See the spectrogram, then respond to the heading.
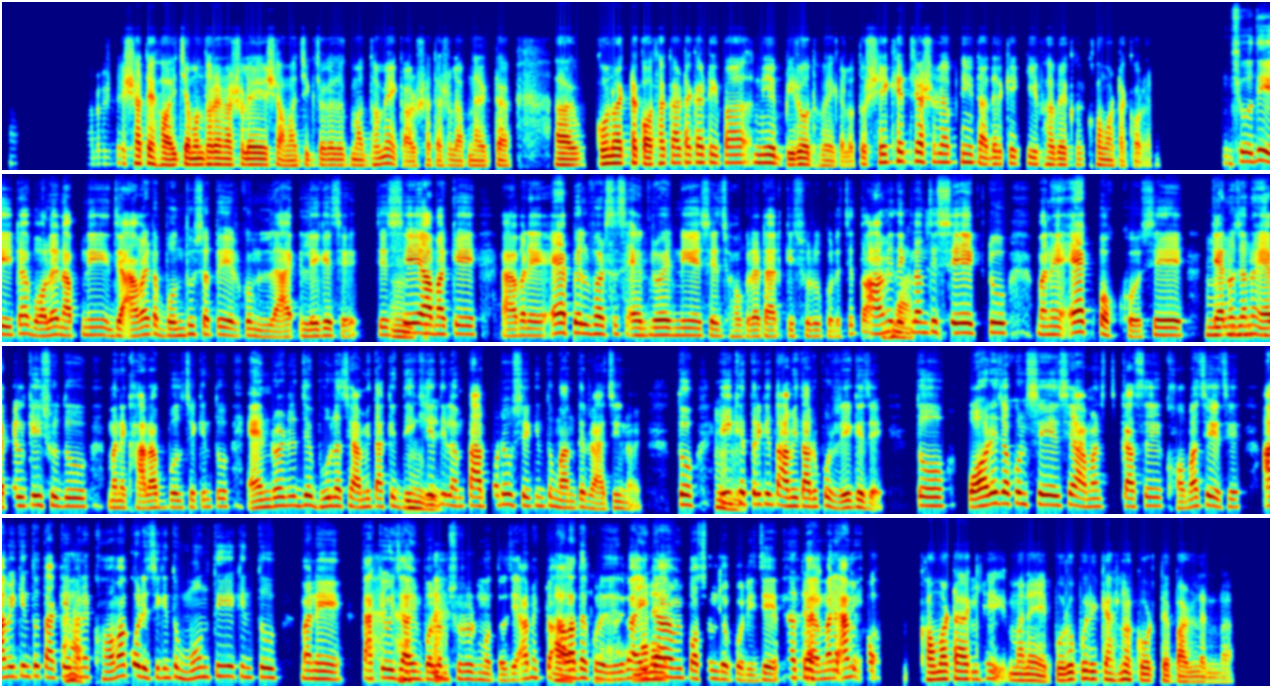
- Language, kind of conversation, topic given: Bengali, podcast, আপনি কীভাবে ক্ষমা চান বা কাউকে ক্ষমা করেন?
- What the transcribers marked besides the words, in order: other background noise; chuckle; unintelligible speech; chuckle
